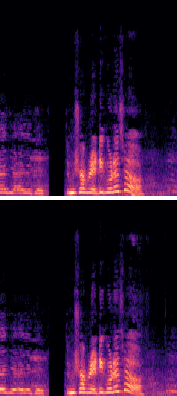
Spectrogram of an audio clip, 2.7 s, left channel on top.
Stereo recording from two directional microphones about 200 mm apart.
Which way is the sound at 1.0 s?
10° left (ahead or behind).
